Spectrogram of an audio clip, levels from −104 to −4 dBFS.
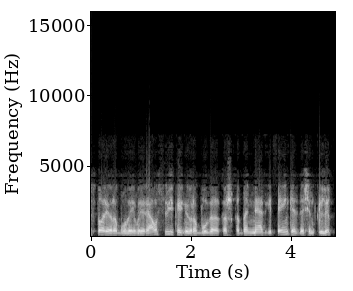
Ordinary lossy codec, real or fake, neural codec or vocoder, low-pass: AAC, 48 kbps; fake; codec, 16 kHz, 16 kbps, FunCodec, trained on LibriTTS, 50 frames a second; 7.2 kHz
